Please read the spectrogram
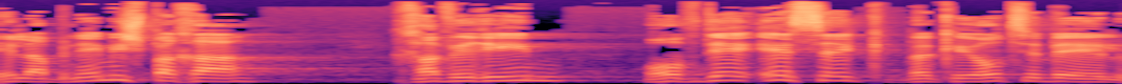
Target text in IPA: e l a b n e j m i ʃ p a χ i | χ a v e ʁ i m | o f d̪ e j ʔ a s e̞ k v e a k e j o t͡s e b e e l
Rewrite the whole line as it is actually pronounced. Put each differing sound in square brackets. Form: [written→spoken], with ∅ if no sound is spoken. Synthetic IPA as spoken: e l a b n e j m i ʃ p a χ [i→a] | χ a v e ʁ i m | o [f→v] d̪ e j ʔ [a→e] s e̞ k v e a k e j o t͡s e b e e l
